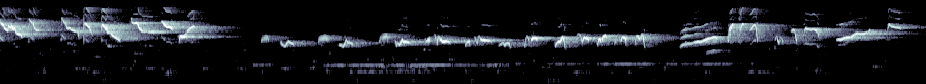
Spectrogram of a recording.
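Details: A female mountain white-eye in breeding condition calls a male among borrowed phrases of other birds. High sliding chirps start fast, then settle into a chain of lower, evenly spaced twittering notes, with a faint tone underneath.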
